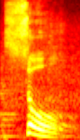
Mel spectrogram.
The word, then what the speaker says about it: Saul: Okay, Outlaw says Saul. So it is S-A-U-L pronounced in that way. So Outlaw's in chat. We know that now. So it will be Saul.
